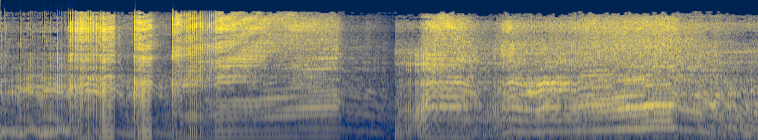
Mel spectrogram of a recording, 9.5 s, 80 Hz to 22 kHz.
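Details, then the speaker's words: Rovan Q-Baja Shorty 1/5 RC car, 29cc gas two-stroke, brand new, first start and run-in near end of first tank, stock untouched tuning: crisp rasp climbing and dropping cleanly through throttle blips, no stumble or misfire; normal two-stroke running. "I think it's running really good"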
